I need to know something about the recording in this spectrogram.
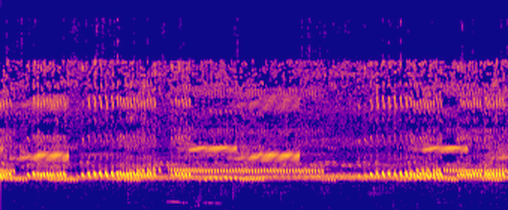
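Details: Crickets in the evening on Aroha Island, New Zealand, produce rapid high-pitched rhythmic pulsing that swells and fades, overlapping callers at slightly different pitches, and one soft descending whistle midway.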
